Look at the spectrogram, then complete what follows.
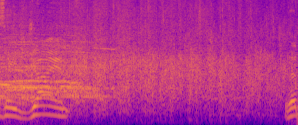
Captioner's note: cheers and applause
